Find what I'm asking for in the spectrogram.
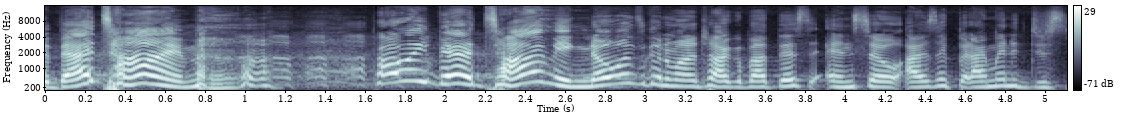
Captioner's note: laughter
